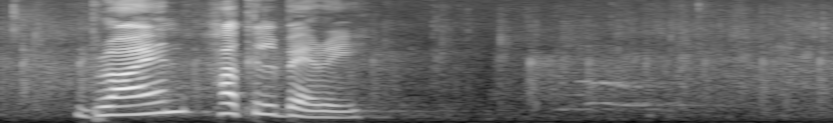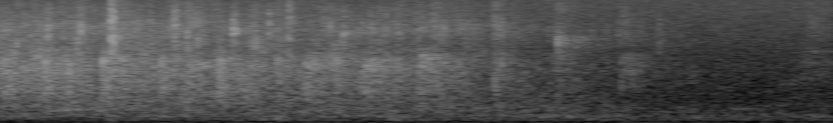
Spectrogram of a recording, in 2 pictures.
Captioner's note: applause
